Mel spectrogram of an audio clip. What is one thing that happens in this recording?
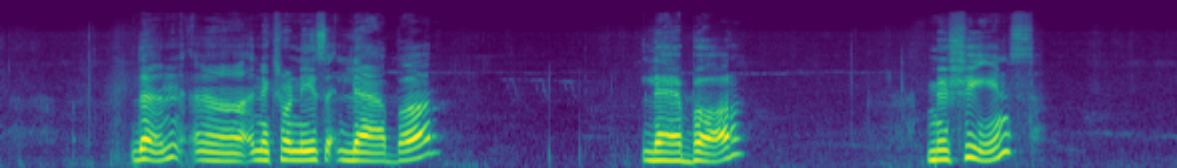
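A woman speaks clearly and steadily in short phrases, close by.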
